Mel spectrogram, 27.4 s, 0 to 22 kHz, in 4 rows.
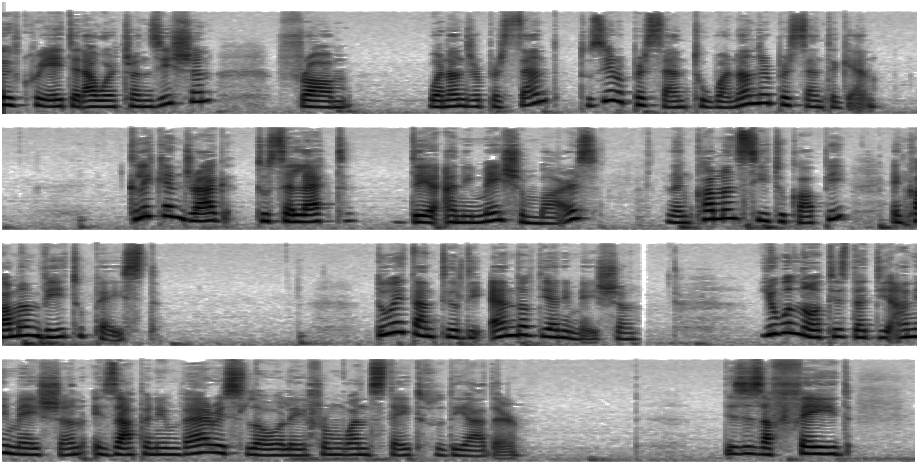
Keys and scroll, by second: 12.5 super+c, 13.9 super+v.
